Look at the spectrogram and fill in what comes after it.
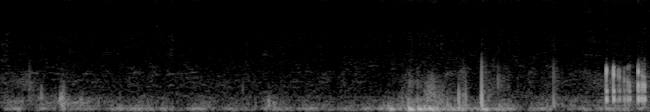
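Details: Woman five months pregnant, doing housework and described as nearly miscarrying, afterward says her stomach feels very uncomfortable; faint low rumbles with a few soft gurgles and squeaks: stomach growling (borborygmi).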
